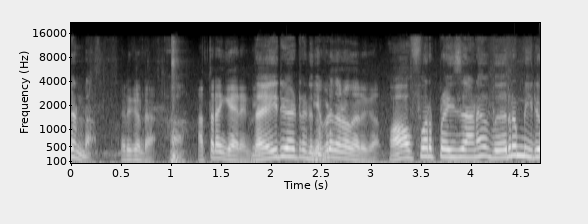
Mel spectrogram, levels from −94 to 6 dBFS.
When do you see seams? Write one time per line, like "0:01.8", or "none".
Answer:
none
